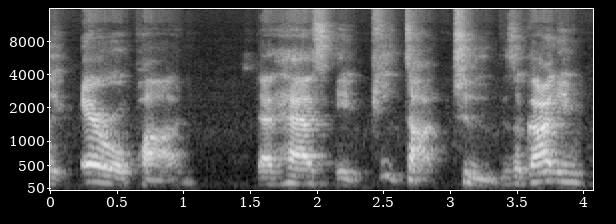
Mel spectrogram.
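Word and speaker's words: Pitot: the pronunciation is there it's pronounced like pito so a pito tube is a wind measuring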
